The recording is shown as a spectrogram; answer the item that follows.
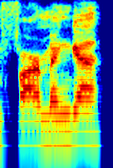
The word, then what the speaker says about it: Farmiga: Farmiga.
